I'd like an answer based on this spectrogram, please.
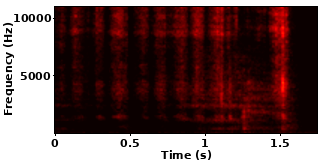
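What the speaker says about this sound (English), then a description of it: "We have a toothbrush, just specially for the job." A toothbrush scrubs seaweed growth off a sailboat in a rapid series of close, raspy strokes that speed up before a sharper final scrape.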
